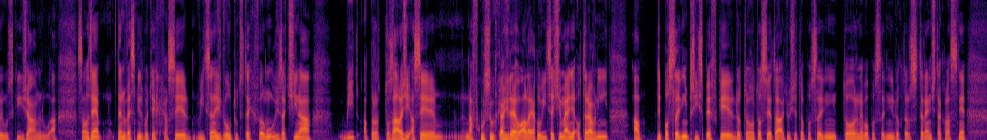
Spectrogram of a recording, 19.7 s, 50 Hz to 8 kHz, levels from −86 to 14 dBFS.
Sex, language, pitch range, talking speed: male, Czech, 110-130 Hz, 150 wpm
